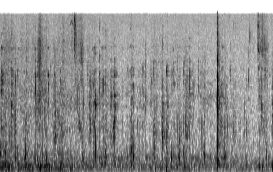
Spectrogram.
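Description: Close-miked mouth chewing a mouthful of hibachi food, with many small irregular mouth clicks. About four seconds in, a single sharp click comes as a fork digs into the aluminium foil pan.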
